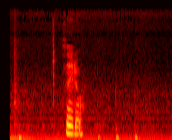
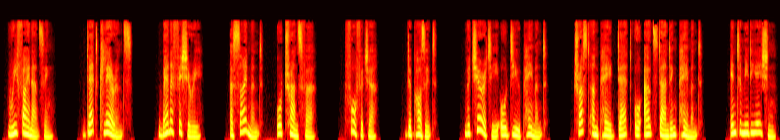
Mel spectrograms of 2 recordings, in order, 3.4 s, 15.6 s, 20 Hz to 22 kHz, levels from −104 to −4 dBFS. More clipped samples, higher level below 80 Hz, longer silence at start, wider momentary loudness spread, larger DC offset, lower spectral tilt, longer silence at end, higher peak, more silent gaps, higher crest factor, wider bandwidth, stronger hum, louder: neither; about the same, -72 dBFS vs -68 dBFS; about the same, 0.2 s vs 0.15 s; first, 24 LU vs 9 LU; neither; first, -6.5 dB/octave vs -5 dB/octave; first, 0.45 s vs 0.1 s; second, -26 dBFS vs -8 dBFS; second, none vs 1.15-1.54 s, 2.69-3.07 s, 4.11-4.49 s, 6.37-6.76 s, 7.61-7.99 s, 8.79-9.18 s, 11.01-11.39 s, 14.12-14.50 s; about the same, 22 dB vs 18 dB; first, 16.5 kHz vs 12 kHz; neither; second, -46 LUFS vs -25 LUFS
